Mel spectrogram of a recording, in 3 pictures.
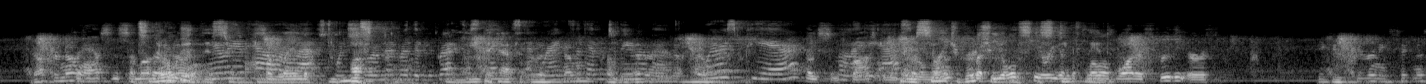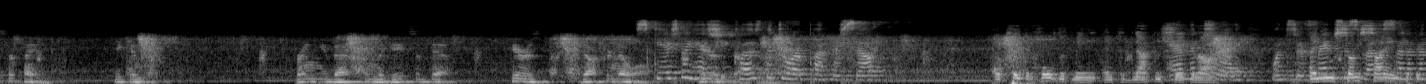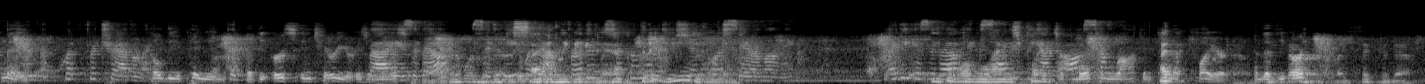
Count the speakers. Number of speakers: four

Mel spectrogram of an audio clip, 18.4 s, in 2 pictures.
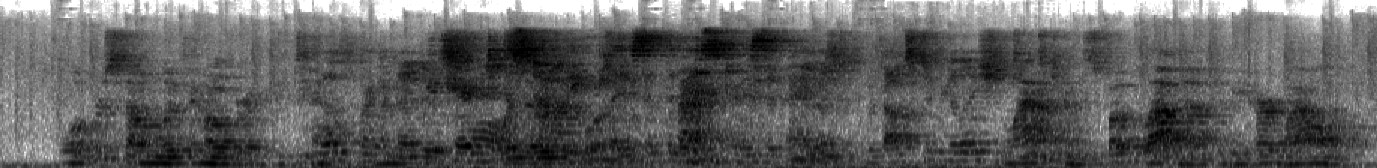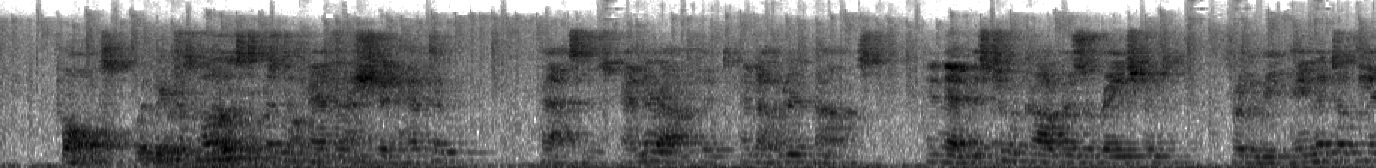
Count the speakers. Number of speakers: four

